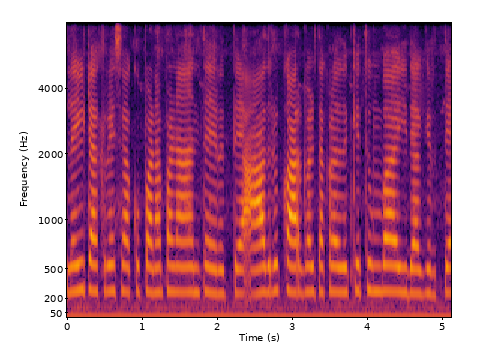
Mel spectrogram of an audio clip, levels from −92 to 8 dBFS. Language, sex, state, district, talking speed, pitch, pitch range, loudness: Kannada, female, Karnataka, Chamarajanagar, 150 wpm, 260 Hz, 255-270 Hz, -17 LUFS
